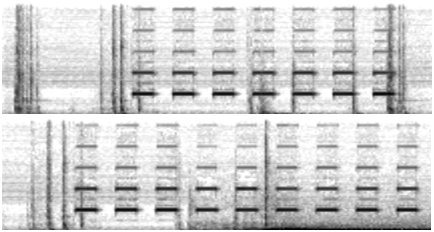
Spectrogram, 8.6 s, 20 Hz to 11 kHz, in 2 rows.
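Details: 1999 Mercedes-Benz C43 (W202), suspected EIS issue: repeated twin-tone chime pulses about 150 a minute during key attempts, then a brief crank that doesn't catch; no-start with warning chimes, cause unconfirmed.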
